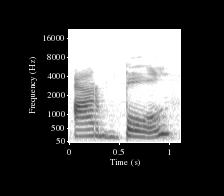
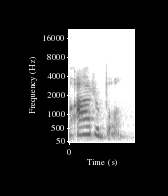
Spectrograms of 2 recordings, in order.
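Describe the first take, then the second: First: Árbol said with a plosive b, lips fully closed; árbol with a hard occlusive b; hard stopped b. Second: Árbol said with a soft b, lips barely touching; árbol with a gentle fricative b. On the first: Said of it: "no es árbol". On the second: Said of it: "Es una B más suave". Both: Shown as a demonstration.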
